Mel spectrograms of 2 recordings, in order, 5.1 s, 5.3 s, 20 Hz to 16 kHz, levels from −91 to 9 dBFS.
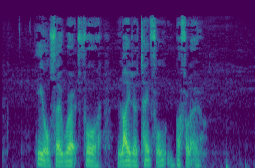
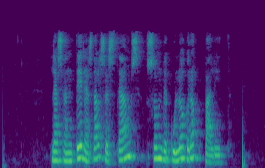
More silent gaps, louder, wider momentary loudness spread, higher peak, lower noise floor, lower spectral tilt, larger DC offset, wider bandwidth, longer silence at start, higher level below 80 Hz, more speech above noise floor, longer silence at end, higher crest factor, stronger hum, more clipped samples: neither; about the same, -21 LUFS vs -22 LUFS; about the same, 11 LU vs 13 LU; first, 0 dBFS vs -6 dBFS; second, -61 dBFS vs -74 dBFS; about the same, -5 dB/octave vs -6 dB/octave; neither; first, 11.5 kHz vs 8 kHz; second, 0.7 s vs 1.05 s; first, -42 dBFS vs -58 dBFS; second, 40 dB vs 52 dB; second, 0.55 s vs 0.85 s; about the same, 22 dB vs 18 dB; neither; neither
